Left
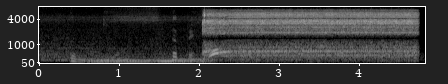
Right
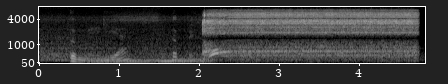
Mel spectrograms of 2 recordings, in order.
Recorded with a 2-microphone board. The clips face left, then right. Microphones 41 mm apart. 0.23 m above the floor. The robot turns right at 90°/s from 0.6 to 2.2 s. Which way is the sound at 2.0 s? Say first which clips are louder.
Even; 15° right (ahead or behind).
